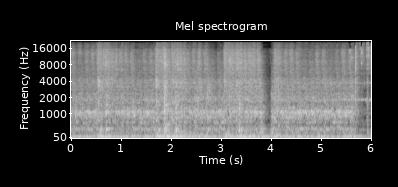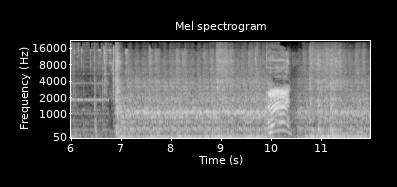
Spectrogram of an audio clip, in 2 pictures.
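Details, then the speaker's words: 1983 VW MK1 GTI that sat 20 years in Arizona, injectors cleaned in Sea Foam: starter churns in long steady bursts and the engine stumbles as if about to catch, but never fires; crank, no start. "I'm so close to starting here but I still couldn't get the kick over ah son of a gun"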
